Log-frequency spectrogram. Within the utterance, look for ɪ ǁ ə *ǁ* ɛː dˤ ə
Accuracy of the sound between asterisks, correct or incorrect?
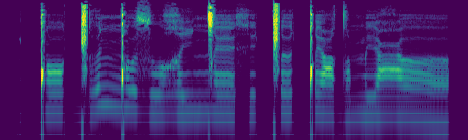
incorrect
